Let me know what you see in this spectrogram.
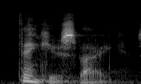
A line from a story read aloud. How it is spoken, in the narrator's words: Celestia replied warmly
